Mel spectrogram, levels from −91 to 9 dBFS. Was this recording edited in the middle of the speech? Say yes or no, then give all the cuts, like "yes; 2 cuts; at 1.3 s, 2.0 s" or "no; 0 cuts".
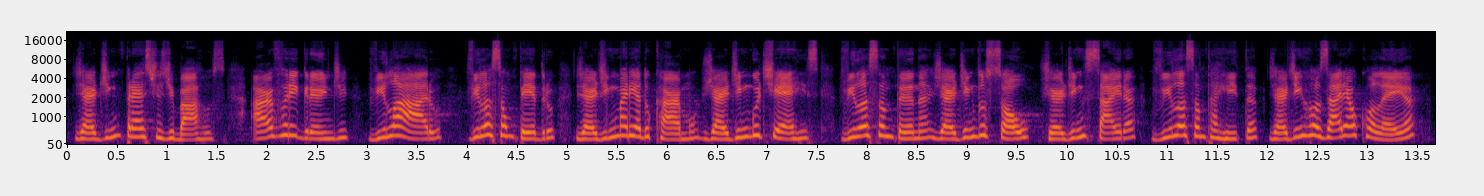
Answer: no; 0 cuts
